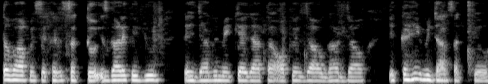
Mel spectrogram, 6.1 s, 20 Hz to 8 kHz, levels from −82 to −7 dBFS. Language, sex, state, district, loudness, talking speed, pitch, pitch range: Hindi, male, Bihar, Jahanabad, -18 LUFS, 235 wpm, 150 Hz, 145-165 Hz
